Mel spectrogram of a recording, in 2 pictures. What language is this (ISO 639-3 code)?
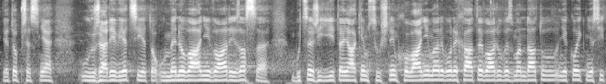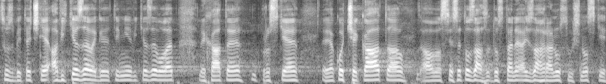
ces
